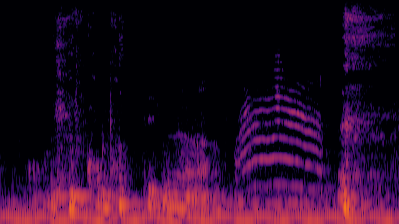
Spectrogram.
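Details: Domestic cat indoors giving one clear drawn-out meow, arched and harmonic-rich, in the middle, with soft human voices murmuring before and a short sound near the end.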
